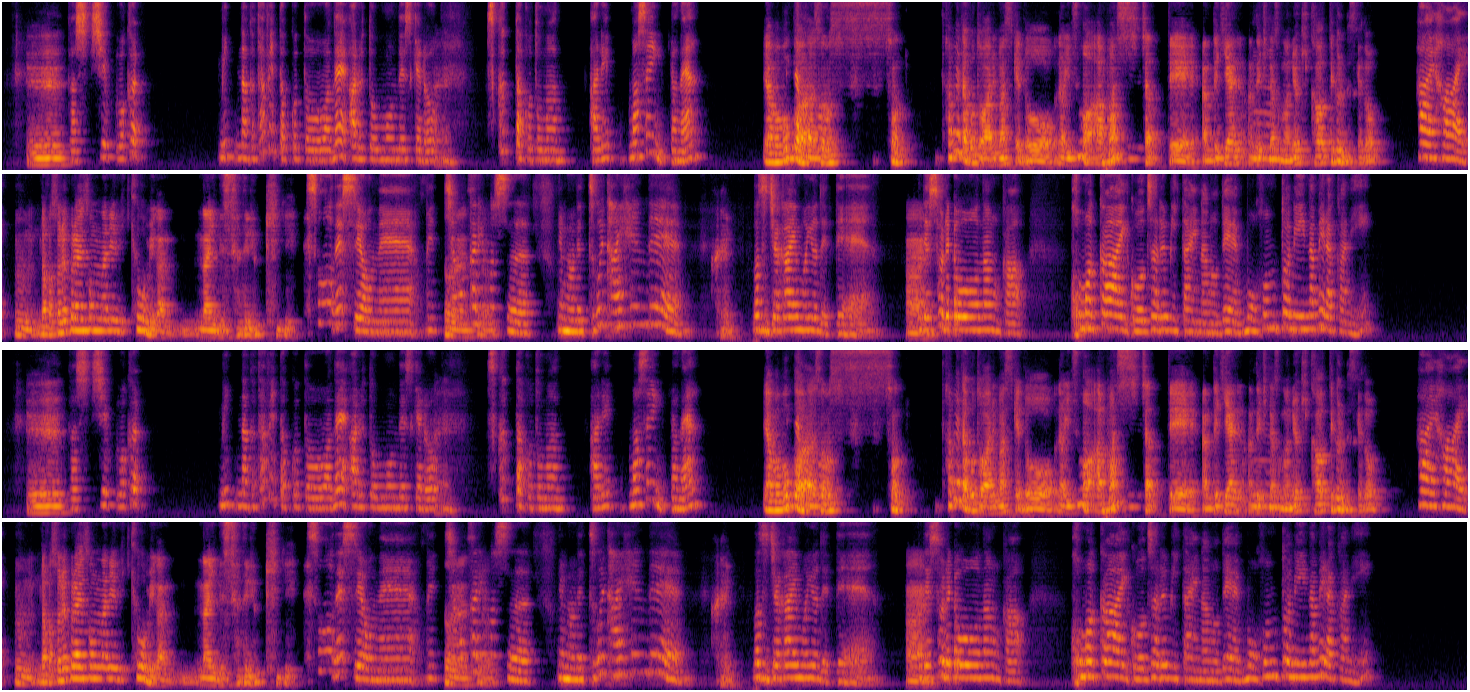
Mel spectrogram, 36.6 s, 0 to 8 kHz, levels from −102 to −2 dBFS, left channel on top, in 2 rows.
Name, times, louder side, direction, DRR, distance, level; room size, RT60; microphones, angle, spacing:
voice 1, 0.3-0.8 5.4-5.7 9.5-11.3 11.8-17.2 18.5-22.2 23.9-24.5 27.2-27.5 29.6-30.0, equal, 5° right, 0.6 m, -31 dB
voice 2, 0.8-1.8 2.7-5.7 6.1-7.0 7.4-8.7 9.9-10.3 15.6-16.2 17.7-18.3 22.1-26.9 27.7-29.3 29.8-31.1 31.7-35.4, left 1 dB, 75° left, 0.7 m, -33 dB
3.0 x 2.4 x 2.3 m
head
